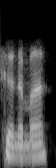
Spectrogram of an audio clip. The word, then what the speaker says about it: Sinema: me look at me cinema isn't that weird her name is cinema like a movie she's in her no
